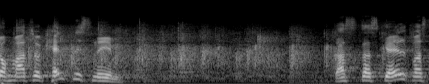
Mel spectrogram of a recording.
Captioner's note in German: Beifall bei der FDP und bei Abgeordneten der SPD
